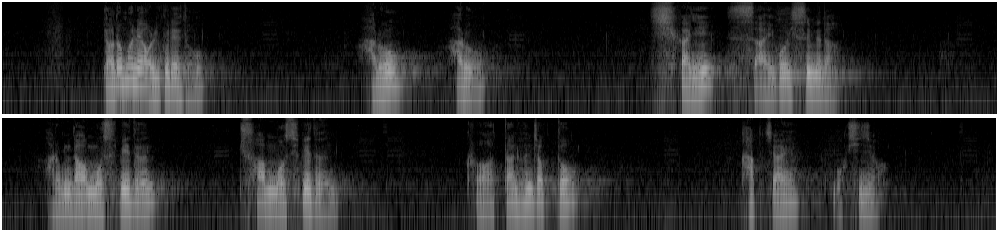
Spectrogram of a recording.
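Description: A man speaks calmly in short phrases through a microphone, amplified in a large hall.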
